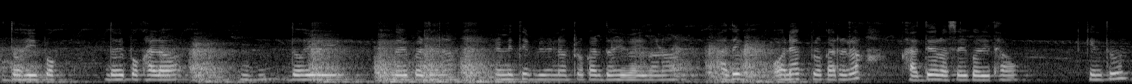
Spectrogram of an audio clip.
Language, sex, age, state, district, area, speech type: Odia, female, 18-30, Odisha, Subarnapur, urban, spontaneous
